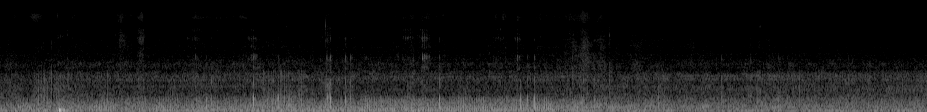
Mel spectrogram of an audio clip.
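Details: Tuxedo cat, Uni or Nami, purring indoors while having its nails cut; steady low rumbling purr throughout, a single sharp click near the start, small handling noises in between, fading slightly softer toward the end.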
